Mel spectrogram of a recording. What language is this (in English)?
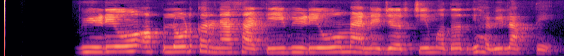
Marathi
